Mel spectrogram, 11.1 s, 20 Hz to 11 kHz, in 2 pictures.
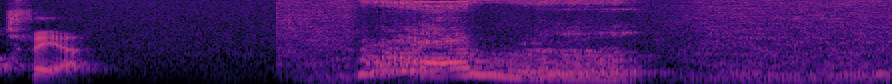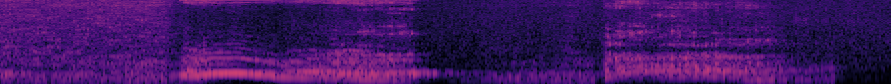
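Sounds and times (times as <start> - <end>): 
speech: 0.0 - 0.7
lion roaring: 2.2 - 4.3, 6.6 - 10.9.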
